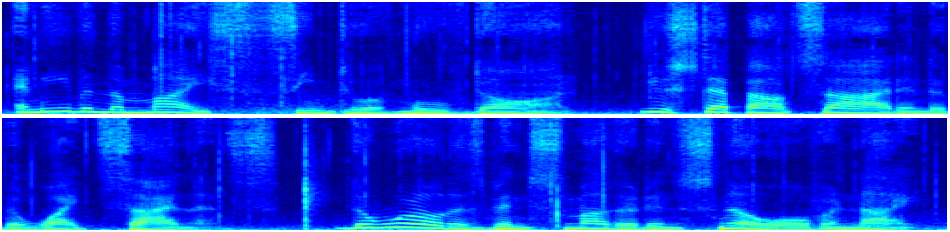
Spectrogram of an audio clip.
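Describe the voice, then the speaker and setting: A man narrating a scripted bedtime story in a soothing, measured storytelling delivery, as if to help someone fall asleep. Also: on the high side, dark tone, a little hiss or hum.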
